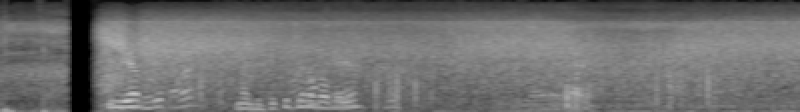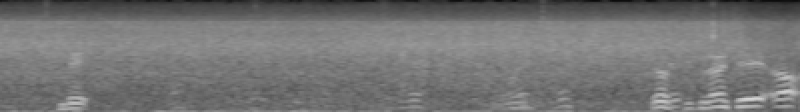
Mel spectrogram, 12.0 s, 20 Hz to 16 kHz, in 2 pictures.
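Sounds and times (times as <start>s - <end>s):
outdoor rushing hiss: 0.0s - 12.0s.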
